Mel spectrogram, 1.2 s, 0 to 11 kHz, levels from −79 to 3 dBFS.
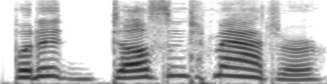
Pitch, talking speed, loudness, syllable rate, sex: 265 Hz, 195 wpm, -16 LUFS, 4.4 syllables/s, female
